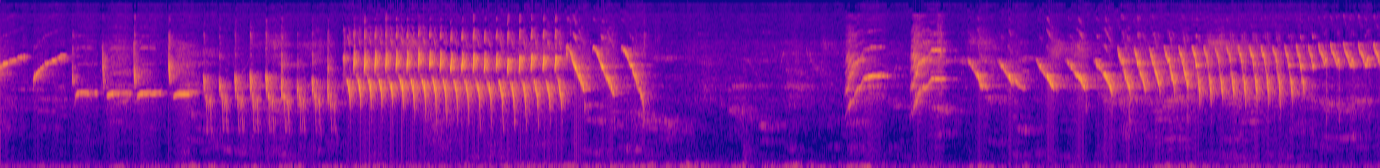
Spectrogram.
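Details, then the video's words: Excited male mosaic canary singing to stimulate other birds, varied phrases: steady repeated notes, a fast buzzy rolling trill, sweeping slurs, then a bright rapid trill at the close. "أجمل تغريد ذكر كناري هائج موزاييك لتحفيز طيورك"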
